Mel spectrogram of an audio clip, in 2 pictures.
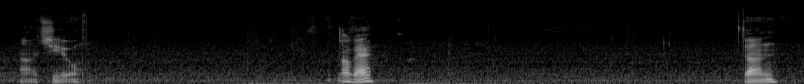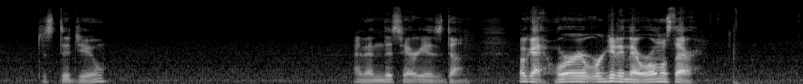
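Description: A young man speaks casually into a nearby microphone, in short bursts.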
